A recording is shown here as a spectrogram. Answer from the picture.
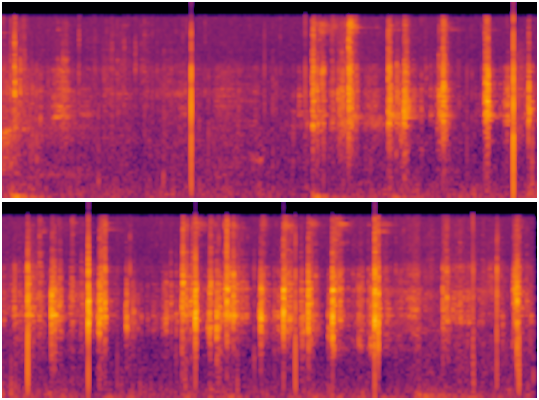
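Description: Agawa Canyon folding saw being folded up by hand: a single click at about a second and a half, then from about two seconds in a quick run of light metallic clicks and rattles from its frame and blade, dying away near the end.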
